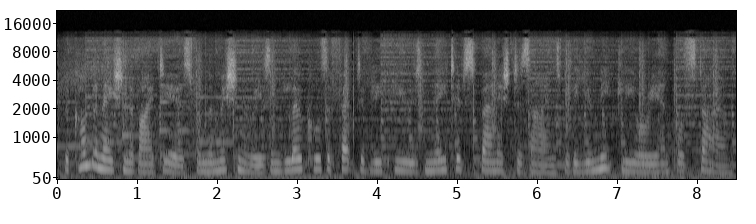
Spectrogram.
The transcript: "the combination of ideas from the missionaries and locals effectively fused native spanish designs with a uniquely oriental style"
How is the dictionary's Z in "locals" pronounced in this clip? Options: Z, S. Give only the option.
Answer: Z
